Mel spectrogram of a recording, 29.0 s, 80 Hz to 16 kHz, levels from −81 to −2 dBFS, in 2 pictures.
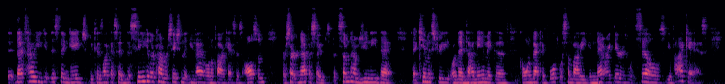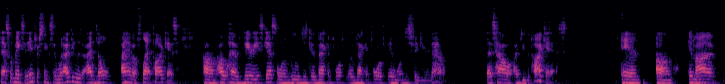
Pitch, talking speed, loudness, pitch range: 150 Hz, 210 wpm, -41 LUFS, 140-165 Hz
